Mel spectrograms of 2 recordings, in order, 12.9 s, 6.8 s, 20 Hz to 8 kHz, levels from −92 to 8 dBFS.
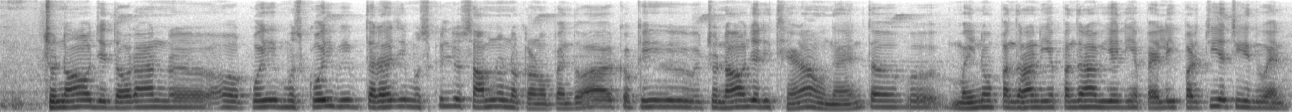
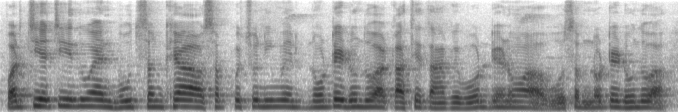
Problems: constant background noise, echo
